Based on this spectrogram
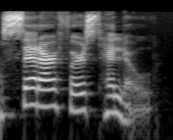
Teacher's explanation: É muito comum essa palavra our, nosso, nossa, ser reduzida ao som da letra R, o nome da letra R, R, R.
